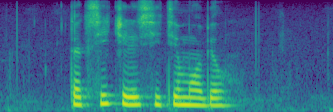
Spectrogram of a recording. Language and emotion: Russian, neutral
